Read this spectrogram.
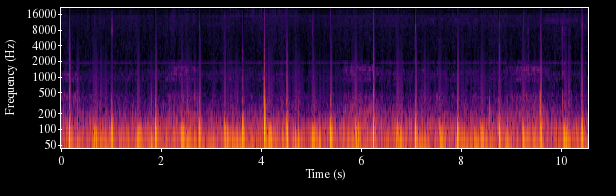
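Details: Heartbeat of a 35-year-old male sitting on stairs, recorded over the bicuspid (mitral) valve area: steady low thumps about 70 beats a minute with faint background hum; normal heart sounds.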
